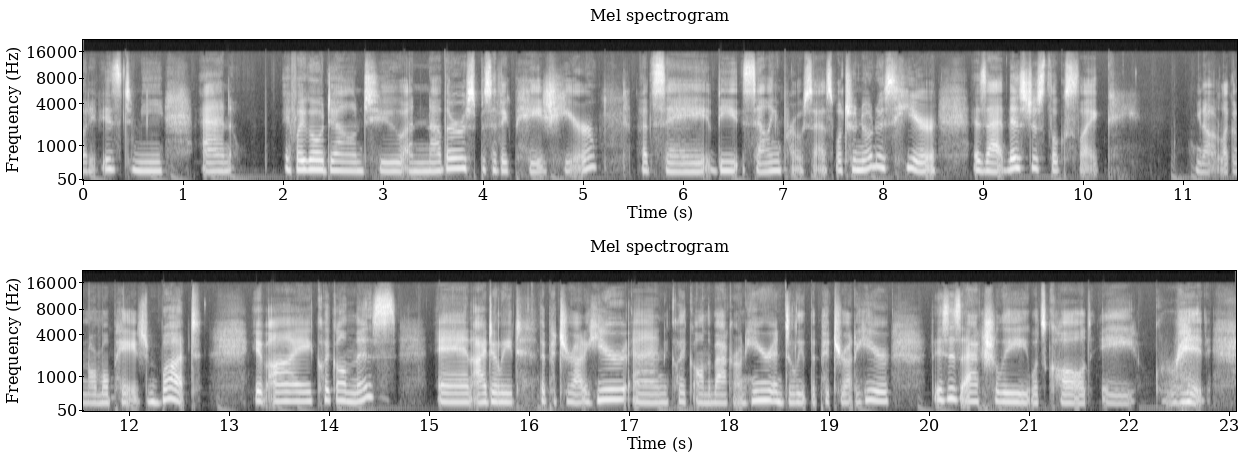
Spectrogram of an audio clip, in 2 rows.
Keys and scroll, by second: 16.0 Delete, 18.6 BackSpace.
